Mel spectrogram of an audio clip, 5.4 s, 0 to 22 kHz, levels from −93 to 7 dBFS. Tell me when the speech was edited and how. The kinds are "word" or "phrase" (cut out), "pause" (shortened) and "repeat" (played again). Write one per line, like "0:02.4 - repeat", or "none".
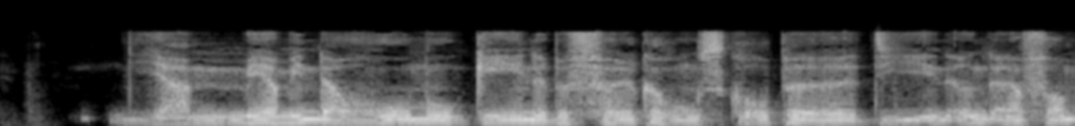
0:01.4 - word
